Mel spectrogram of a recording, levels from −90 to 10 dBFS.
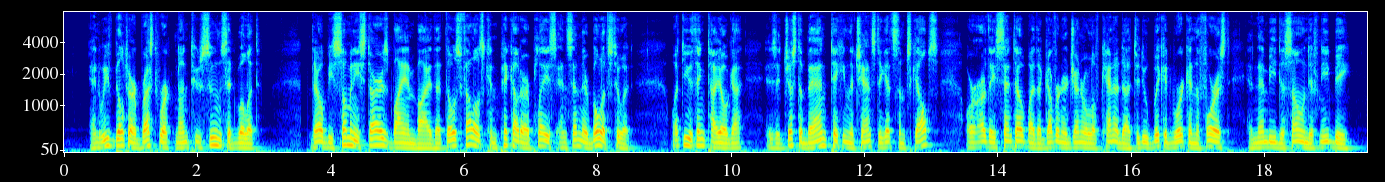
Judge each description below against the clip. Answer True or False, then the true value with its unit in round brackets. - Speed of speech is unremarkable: False (225 wpm)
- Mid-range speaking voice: False (110 Hz)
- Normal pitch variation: True (4.0 semitones)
